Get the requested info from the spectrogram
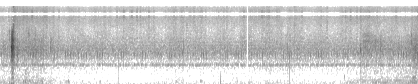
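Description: A match struck once near the start, then faint crackling as a tobacco pipe is lit and puffed. Under it runs the steady hum and hiss of an old broadcast recording.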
